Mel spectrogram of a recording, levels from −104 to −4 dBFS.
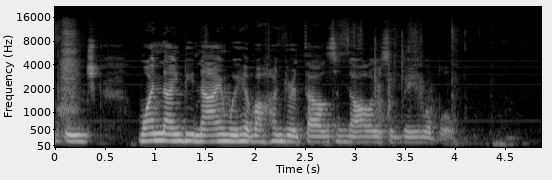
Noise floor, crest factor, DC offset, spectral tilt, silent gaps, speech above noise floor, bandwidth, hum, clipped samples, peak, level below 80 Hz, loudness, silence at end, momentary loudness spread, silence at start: -68 dBFS; 16 dB; under 0.1%; -6 dB/octave; none; 26 dB; 14.5 kHz; none; under 0.1%; -26 dBFS; under -90 dBFS; -42 LUFS; 0.35 s; 12 LU; 0 s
